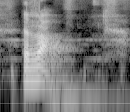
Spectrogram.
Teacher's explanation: रा बोलिए तो जीभ आपकी थर्रा उठती है, कांप उठती है, तो र। और कुछ भाषा वैज्ञानिक कहते हैं कि बेलन जैसी लपेट जाती है, इसलिए इसे लुंठित या प्रकंपित कहते हैं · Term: लुंठित या प्रकंपित वर्ण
